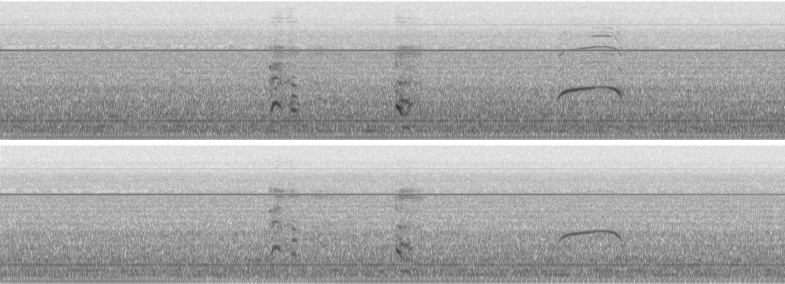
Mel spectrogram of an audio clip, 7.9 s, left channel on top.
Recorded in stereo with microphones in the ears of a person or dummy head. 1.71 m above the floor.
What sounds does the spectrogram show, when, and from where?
2.7 s a gasp: 25° left (ahead or behind)
5.6 s a scream: 80° left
